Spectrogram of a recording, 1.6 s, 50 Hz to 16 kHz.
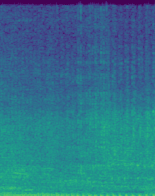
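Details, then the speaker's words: Hero Splendor+ BS6 single cylinder at idle after tappet adjustment (earlier abnormal noise blamed on tappet and timing chain): smooth, even putter with steady beat, no top-end ticking; engine running healthy. "देखिए sound smooth हो चुका है sound जरा से भी ड़ जाड़ नहीं हो रहा है"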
